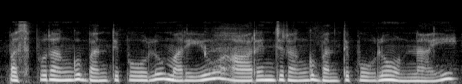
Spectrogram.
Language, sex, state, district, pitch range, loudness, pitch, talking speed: Telugu, female, Telangana, Komaram Bheem, 180-210 Hz, -13 LUFS, 195 Hz, 130 wpm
